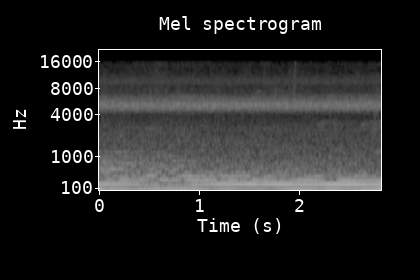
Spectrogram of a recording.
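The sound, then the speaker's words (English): Airplanes flying overhead make a low, steady engine drone with a faint high hiss above it, holding even and unbroken throughout. “I swear, man, these planes, I don't know what has been up recently, but apparently there's some pilots logging some hours.”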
